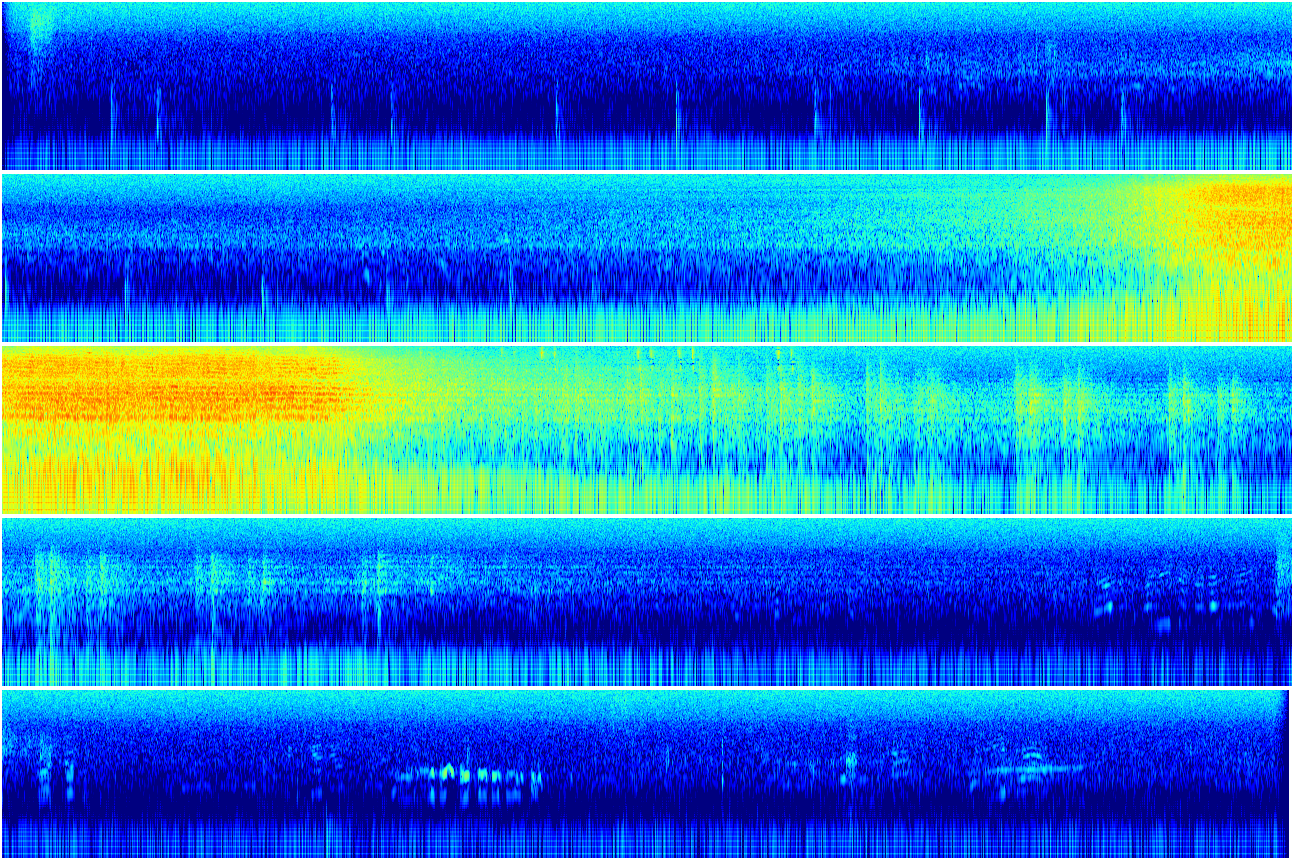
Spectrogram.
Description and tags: Train Passing By Medium Speed R to L Night Amb Fireworks Children
Multiple takes of a train passing by.
Field-Recording, Locomotive, Railway, Stereo, Train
